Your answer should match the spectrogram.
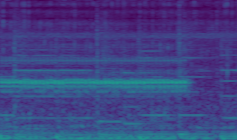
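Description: Frogs croak at a backyard pool pond, a steady dense chorus of calls close by with a high sustained trill running through most of it.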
